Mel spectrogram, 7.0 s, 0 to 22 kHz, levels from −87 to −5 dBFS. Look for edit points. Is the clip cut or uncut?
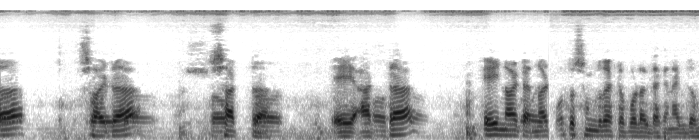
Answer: cut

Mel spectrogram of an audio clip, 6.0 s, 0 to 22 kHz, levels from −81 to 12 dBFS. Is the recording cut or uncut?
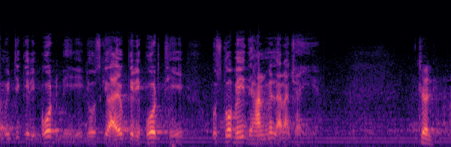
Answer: uncut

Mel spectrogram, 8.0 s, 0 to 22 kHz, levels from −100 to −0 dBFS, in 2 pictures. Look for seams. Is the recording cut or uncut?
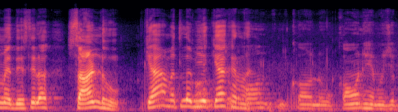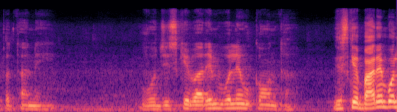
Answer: uncut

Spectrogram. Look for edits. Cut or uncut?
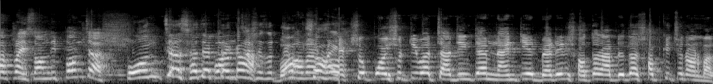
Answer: cut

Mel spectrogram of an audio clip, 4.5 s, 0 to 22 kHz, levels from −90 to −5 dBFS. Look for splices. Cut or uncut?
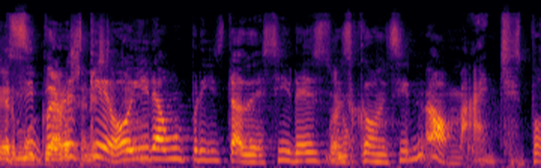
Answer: uncut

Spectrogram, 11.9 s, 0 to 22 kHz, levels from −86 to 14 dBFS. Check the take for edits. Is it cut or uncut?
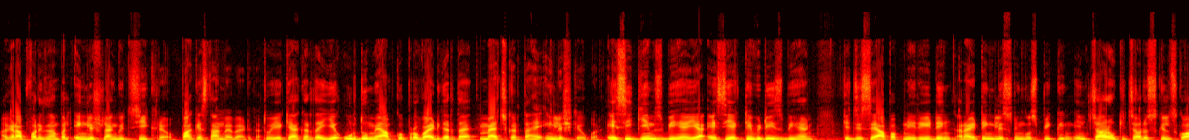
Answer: cut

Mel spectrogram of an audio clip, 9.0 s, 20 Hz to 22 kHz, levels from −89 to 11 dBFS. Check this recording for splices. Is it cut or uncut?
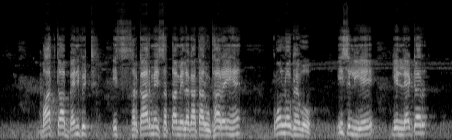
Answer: uncut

